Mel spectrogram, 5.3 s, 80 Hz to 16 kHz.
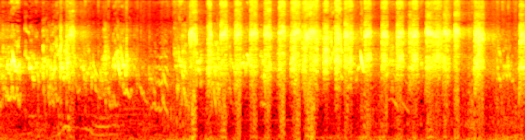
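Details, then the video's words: Several Australian budgerigars eating soft food on December 4, 2023 keep up a busy, overlapping chatter. It shifts into rapid, clipped pulses of sharp chirps in the second half. "Australian Budgies food 🥝 Soft food best chirping sound"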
